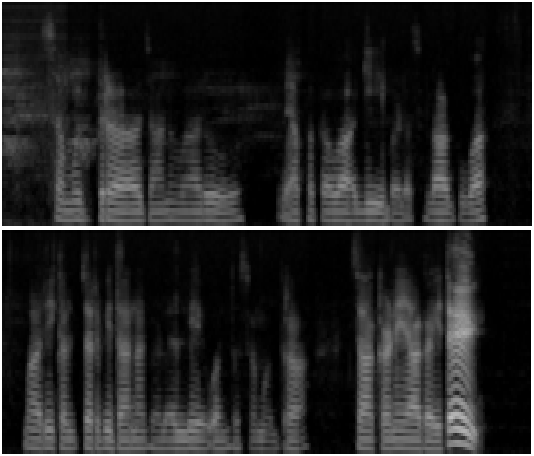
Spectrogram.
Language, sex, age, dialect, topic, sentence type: Kannada, male, 18-24, Mysore Kannada, agriculture, statement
